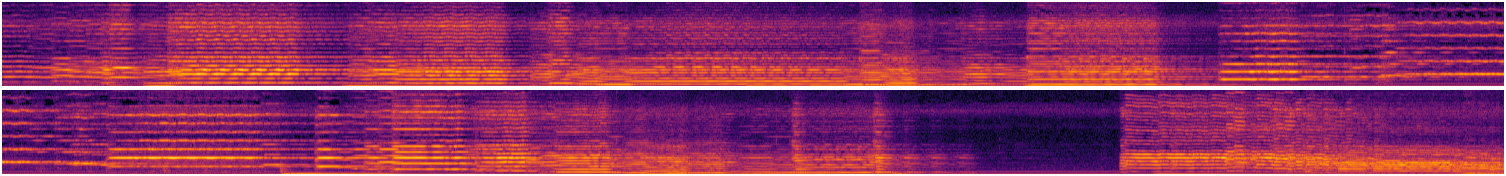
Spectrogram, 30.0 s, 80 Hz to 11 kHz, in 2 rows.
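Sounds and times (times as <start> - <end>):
violin-like synthesizer melody: 0.0 - 24.8
stepping bass line: 7.4 - 12.8, 17.6 - 24.6.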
